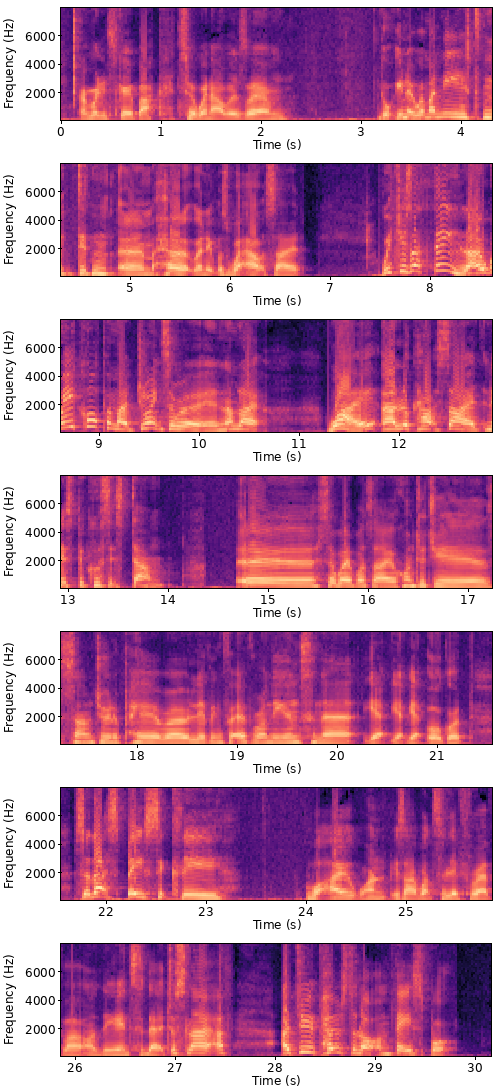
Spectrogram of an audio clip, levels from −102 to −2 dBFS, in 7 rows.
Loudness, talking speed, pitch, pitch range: -15 LUFS, 195 wpm, 215 Hz, 185-250 Hz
